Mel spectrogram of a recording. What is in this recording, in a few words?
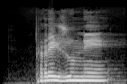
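"prexune", Ligurian dialect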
